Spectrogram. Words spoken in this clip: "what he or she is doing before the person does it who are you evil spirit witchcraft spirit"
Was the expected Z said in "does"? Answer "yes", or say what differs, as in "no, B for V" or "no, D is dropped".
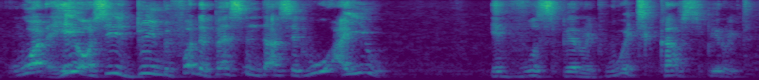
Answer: no, S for Z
